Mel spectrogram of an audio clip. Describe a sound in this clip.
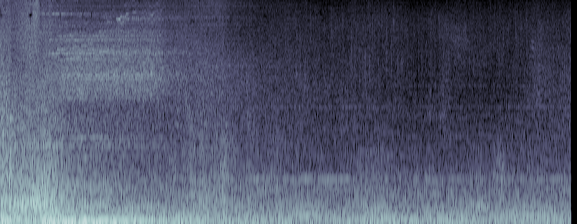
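A triumphant musical fanfare swells and then fades.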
